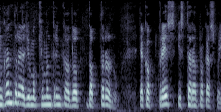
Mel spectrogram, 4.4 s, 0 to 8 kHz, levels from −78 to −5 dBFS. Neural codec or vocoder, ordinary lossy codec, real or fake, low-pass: none; none; real; none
